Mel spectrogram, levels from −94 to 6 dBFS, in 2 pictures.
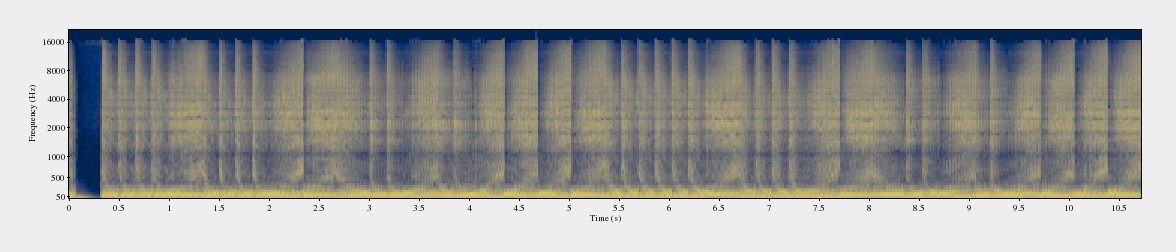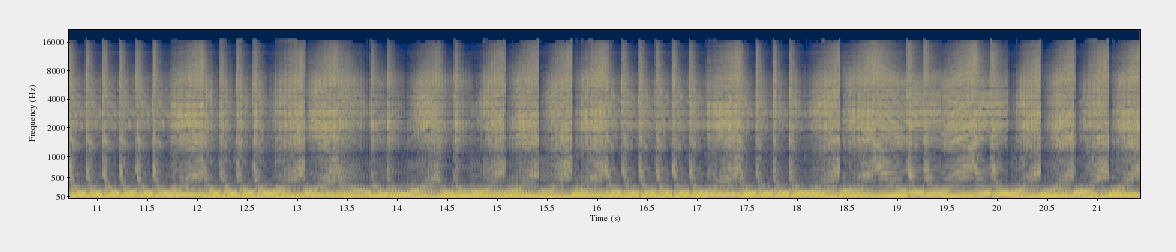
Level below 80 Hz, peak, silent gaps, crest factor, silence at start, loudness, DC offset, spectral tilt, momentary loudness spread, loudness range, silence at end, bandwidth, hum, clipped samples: -18 dBFS; 0 dBFS; none; 12 dB; 0 s; -13 LUFS; under 0.1%; -3.5 dB/octave; 2 LU; 1 LU; 0 s; 17 kHz; none; under 0.1%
